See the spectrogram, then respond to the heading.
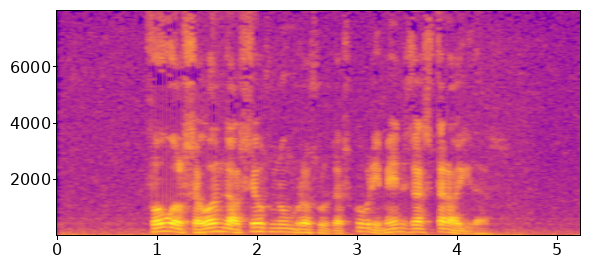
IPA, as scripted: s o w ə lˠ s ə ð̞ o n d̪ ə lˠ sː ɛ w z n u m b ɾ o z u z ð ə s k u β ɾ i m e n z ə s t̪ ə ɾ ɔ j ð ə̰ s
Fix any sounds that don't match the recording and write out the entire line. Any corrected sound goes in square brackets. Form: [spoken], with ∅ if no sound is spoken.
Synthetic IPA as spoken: [f] o w ə lˠ s ə [ɣ̞] o n d̪ ə lˠ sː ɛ w z n u m b ɾ o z u z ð ə s k u β ɾ i m e n z ə s t̪ ə ɾ ɔ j ð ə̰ s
